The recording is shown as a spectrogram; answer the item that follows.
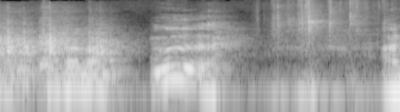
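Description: A man speaking German in short, broken phrases with brief pauses; no other sound stands out.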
